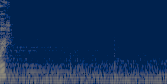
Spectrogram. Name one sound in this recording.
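Footsteps tap on a wooden floor.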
